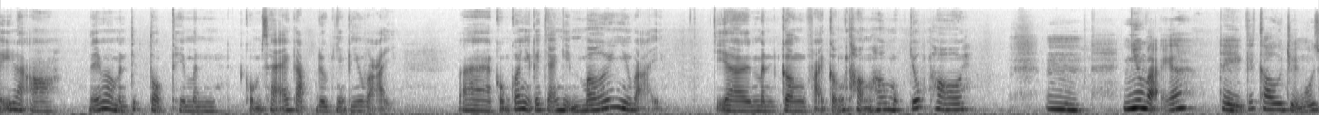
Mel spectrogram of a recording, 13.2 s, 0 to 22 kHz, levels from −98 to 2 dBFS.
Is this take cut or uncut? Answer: cut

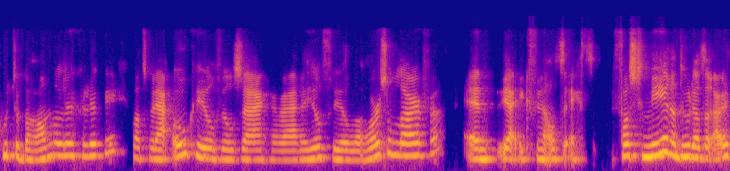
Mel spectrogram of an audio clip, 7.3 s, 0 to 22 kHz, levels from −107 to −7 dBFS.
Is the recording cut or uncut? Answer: cut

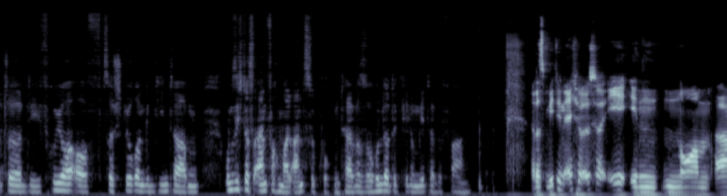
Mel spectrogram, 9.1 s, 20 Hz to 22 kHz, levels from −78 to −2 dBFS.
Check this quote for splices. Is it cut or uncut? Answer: uncut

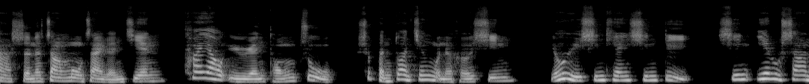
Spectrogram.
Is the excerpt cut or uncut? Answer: cut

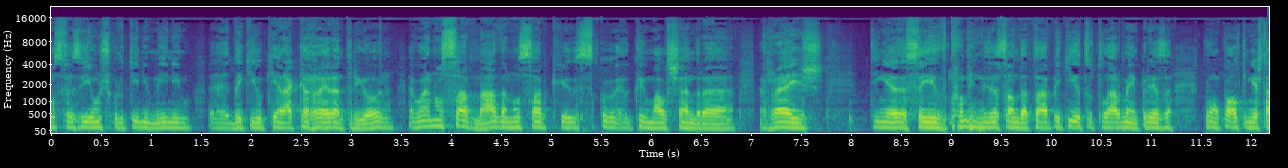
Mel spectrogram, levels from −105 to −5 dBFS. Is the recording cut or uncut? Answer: cut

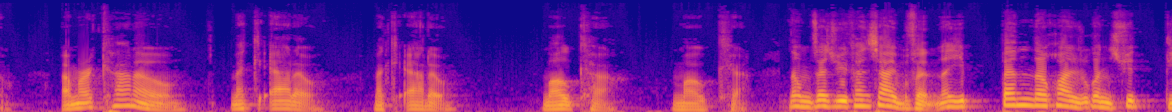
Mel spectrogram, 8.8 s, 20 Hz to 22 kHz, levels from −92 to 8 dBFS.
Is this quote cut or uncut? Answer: cut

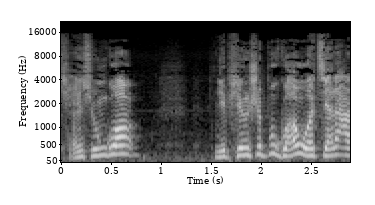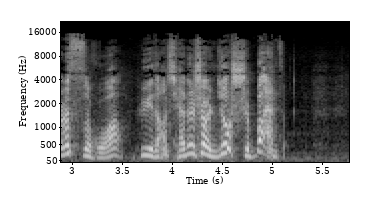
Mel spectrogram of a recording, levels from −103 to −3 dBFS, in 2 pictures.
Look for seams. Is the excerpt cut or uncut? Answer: cut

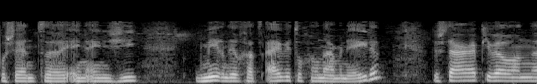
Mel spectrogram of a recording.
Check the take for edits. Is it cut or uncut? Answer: uncut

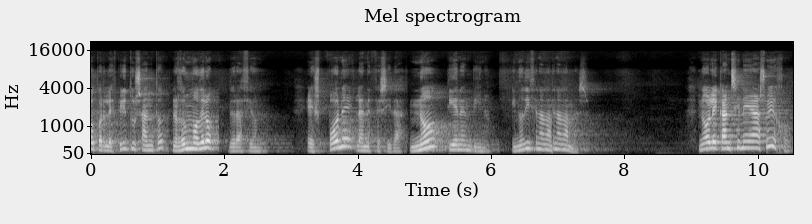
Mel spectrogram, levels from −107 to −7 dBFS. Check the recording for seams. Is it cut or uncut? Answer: cut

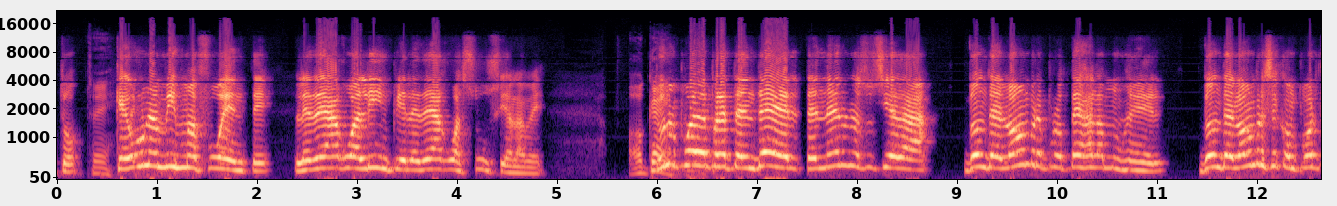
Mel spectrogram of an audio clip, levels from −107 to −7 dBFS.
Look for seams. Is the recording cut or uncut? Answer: uncut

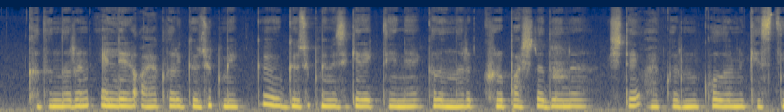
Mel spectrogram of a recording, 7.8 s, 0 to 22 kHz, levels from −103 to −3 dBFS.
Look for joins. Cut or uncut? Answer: uncut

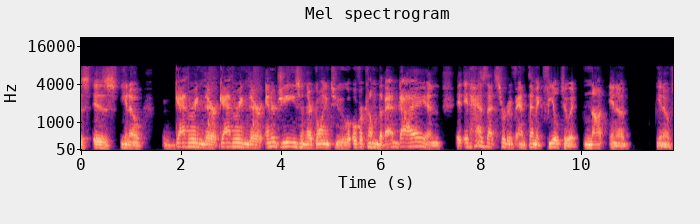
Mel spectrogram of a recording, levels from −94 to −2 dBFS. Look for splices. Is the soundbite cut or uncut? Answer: cut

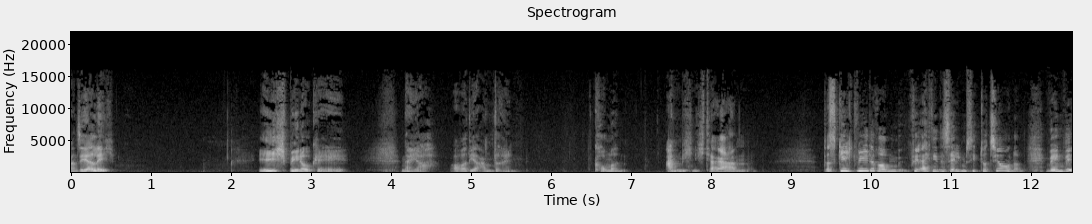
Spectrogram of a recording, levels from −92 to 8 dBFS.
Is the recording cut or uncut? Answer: uncut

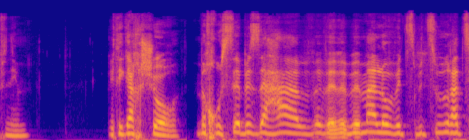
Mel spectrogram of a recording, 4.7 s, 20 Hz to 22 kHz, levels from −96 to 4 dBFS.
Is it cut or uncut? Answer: cut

